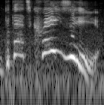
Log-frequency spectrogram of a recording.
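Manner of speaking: high, loud, slow outburst; distressed cry. A narrator's reading. Girl protests her mentor's firing, crying out. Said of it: "Annabeth cried".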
